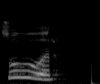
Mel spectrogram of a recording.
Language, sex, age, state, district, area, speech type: Kashmiri, female, 30-45, Jammu and Kashmir, Bandipora, rural, read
